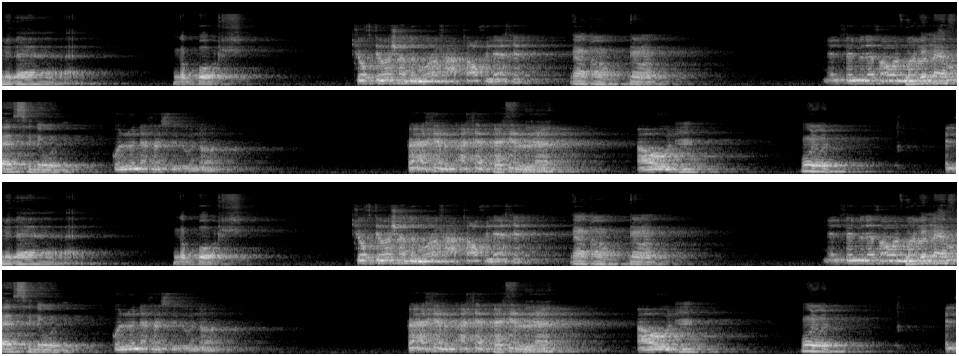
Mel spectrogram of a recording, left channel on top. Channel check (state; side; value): identical; both; correlation 1.00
